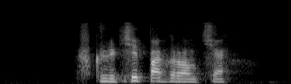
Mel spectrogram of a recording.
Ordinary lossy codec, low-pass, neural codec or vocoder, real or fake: AAC, 32 kbps; 7.2 kHz; codec, 16 kHz, 0.8 kbps, ZipCodec; fake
